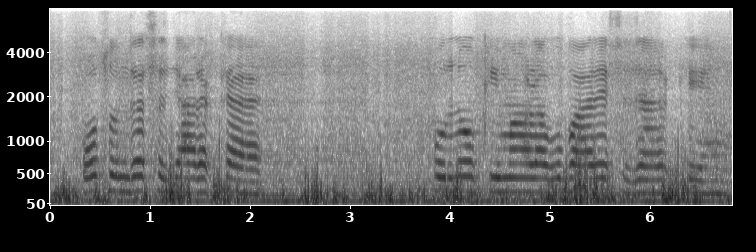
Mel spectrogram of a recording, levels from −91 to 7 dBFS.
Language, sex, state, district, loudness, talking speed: Hindi, female, Haryana, Jhajjar, -15 LUFS, 105 wpm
